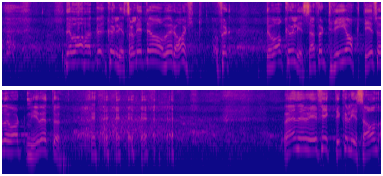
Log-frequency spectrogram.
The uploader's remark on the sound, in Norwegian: På trua laus ep.5 (LIVE!)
